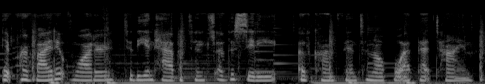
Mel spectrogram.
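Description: A woman's voice: mid-range voice, flat delivery, a little fast. Woman, travel vlog narrator, casual chatty read over faint music. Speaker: travel vlogger.

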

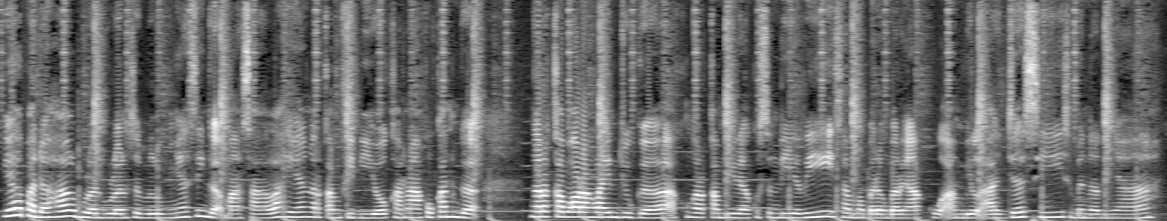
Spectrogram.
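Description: A woman's voice: mid-range voice, steady tone, brisk, dark tone, soft background music. A woman, chatting through a grocery haul voice-over and listing prices. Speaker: vlogger.

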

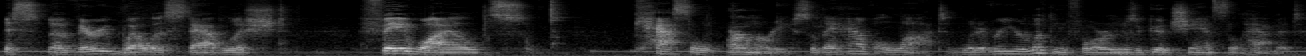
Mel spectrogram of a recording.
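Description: A man's voice: medium pitch, unhurried, a little hiss or hum. Man game master, roomy distant sound. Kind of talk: narrating a tabletop role-playing game. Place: indoor room, seated at a table.

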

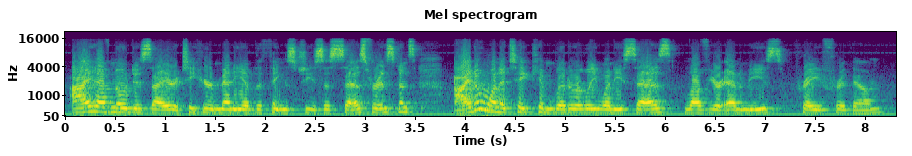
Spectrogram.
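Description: A woman's voice: fairly low pitch, steady tone, normal speed, a little hiss or hum, rough recording. A middle-aged woman giving a chapel sermon from a home office, speaking in an earnest, repetitive preaching cadence into a desk webcam. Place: home office with bookshelves, indoors.

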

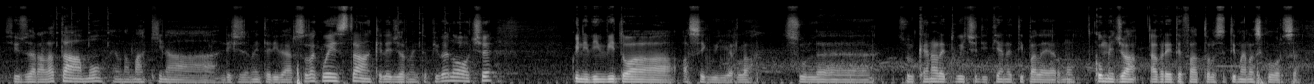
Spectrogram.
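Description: A man's voice: mid-range voice, normal speed, background noise. A man giving casual live sim racing commentary as a streamer, hesitating and repeating words as he goes. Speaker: esports race commentator and streamer.

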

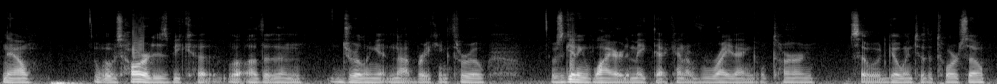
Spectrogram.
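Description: Still recovering from a cold and coughing at times, this man gives a casual tutorial on his miniature hobby build, moving through it plainly, methodically and with lots of fillers. His deep, warm voice stays monotone with vocal fry, keeping a moderate pace and hardly pausing. Slight background noise is audible.

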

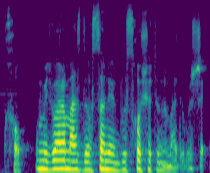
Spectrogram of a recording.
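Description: A woman reading a children's bedtime story in a soft, hushed, gentle way. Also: lowish voice, lively intonation, faint music behind.

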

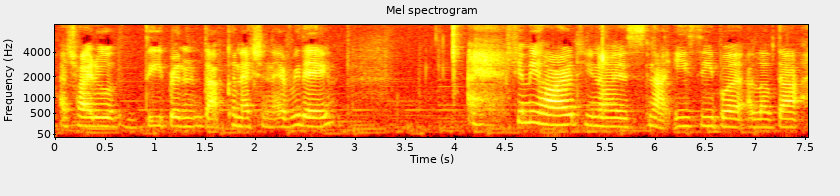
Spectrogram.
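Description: A woman's voice: mid-range voice, steady tone, a little slow, faint music behind. A woman in her twenties, raised in Haiti, chatting to camera with a giggly, filler-filled manner in a small room. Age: 20s. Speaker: vlogger. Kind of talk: casual introduction to camera. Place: indoors, small room with backdrop. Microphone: camera in front, head and shoulders.

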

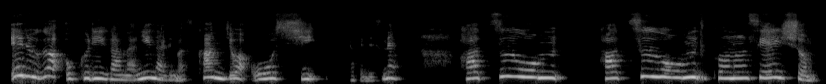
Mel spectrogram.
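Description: Female language teacher, high voice, unhurried, careful delivery, slips into simple English to explain. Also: dark tone. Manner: apologizes and laughs at her own typo. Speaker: Japanese teacher. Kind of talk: kanji reading lesson.

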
